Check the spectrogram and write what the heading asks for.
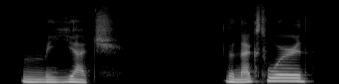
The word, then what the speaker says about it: м'яч: The word m. This sound is not affected by the sound yah. So it stays hard. Match.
